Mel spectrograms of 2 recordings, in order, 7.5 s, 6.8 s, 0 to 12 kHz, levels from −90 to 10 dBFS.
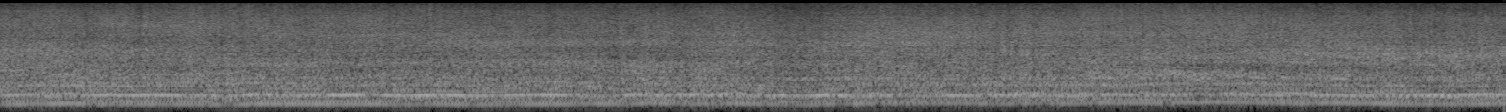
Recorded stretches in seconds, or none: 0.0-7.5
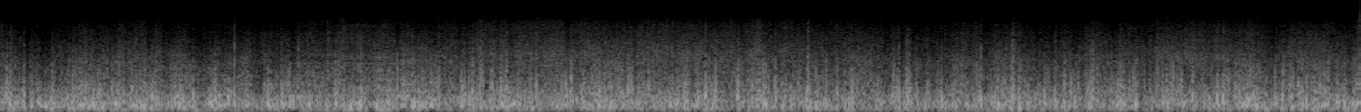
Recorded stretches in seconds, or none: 0.0-0.8; 2.2-6.8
